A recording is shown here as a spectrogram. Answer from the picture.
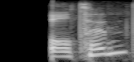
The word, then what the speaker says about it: Bolton: Bolton sounds weird. Pronouncing it correctly. Bolton.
